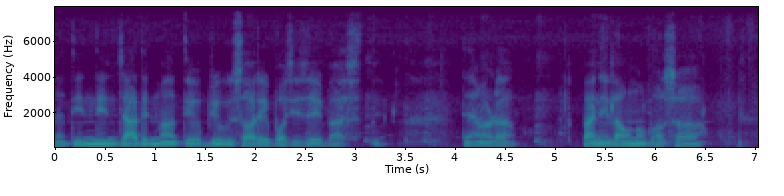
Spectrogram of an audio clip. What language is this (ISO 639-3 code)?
nep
